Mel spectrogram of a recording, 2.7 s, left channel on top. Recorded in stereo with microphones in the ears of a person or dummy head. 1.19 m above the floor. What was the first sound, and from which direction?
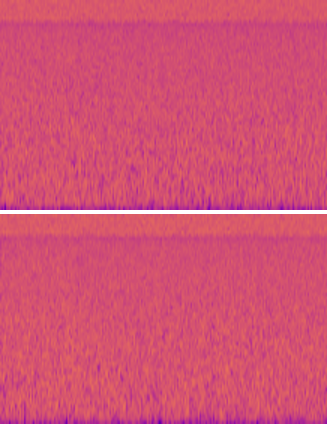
Only background noise.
